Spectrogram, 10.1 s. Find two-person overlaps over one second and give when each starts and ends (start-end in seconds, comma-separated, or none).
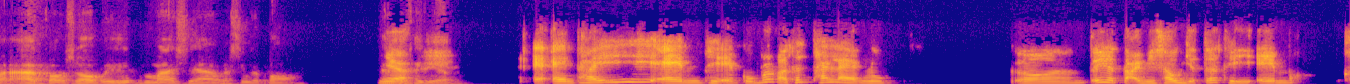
none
